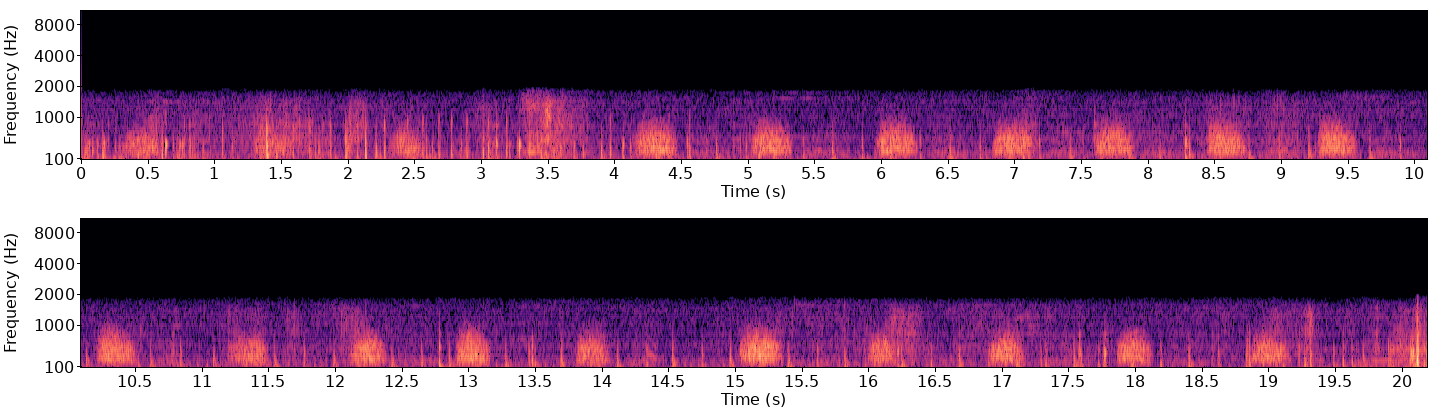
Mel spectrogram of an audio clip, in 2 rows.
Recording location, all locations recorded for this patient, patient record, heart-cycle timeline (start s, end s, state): mitral valve (MV)
aortic valve (AV)+pulmonary valve (PV)+tricuspid valve (TV)+mitral valve (MV)
#Age: Infant
#Sex: Male
#Height: 60.0 cm
#Weight: 8.85 kg
#Pregnancy status: False
#Murmur: Absent
#Murmur locations: nan
#Most audible location: nan
#Systolic murmur timing: nan
#Systolic murmur shape: nan
#Systolic murmur grading: nan
#Systolic murmur pitch: nan
#Systolic murmur quality: nan
#Diastolic murmur timing: nan
#Diastolic murmur shape: nan
#Diastolic murmur grading: nan
#Diastolic murmur pitch: nan
#Diastolic murmur quality: nan
#Outcome: Normal
#Campaign: 2015 screening campaign
0.00	5.40	unannotated
5.40	5.45	S2
5.45	5.61	diastole
5.61	5.69	S1
5.69	5.83	systole
5.83	5.89	S2
5.89	6.05	diastole
6.05	6.12	S1
6.12	6.27	systole
6.27	6.32	S2
6.32	6.49	diastole
6.49	6.56	S1
6.56	6.72	systole
6.72	6.77	S2
6.77	6.91	diastole
6.91	6.99	S1
6.99	7.16	systole
7.16	7.21	S2
7.21	7.39	diastole
7.39	7.45	S1
7.45	7.58	systole
7.58	7.66	S2
7.66	7.84	diastole
7.84	7.92	S1
7.92	8.07	systole
8.07	8.12	S2
8.12	8.26	diastole
8.26	8.35	S1
8.35	8.74	unannotated
8.74	8.81	S1
8.81	8.96	systole
8.96	9.02	S2
9.02	9.18	diastole
9.18	9.25	S1
9.25	9.64	unannotated
9.64	9.71	S1
9.71	9.87	systole
9.87	9.92	S2
9.92	10.12	diastole
10.12	10.18	S1
10.18	10.59	unannotated
10.59	10.67	S1
10.67	10.82	systole
10.82	10.87	S2
10.87	11.06	diastole
11.06	11.14	S1
11.14	11.51	unannotated
11.51	11.60	S1
11.60	11.74	systole
11.74	11.80	S2
11.80	11.97	diastole
11.97	12.04	S1
12.04	12.40	unannotated
12.40	12.47	S1
12.47	12.61	systole
12.61	12.68	S2
12.68	12.84	diastole
12.84	12.89	S1
12.89	20.19	unannotated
